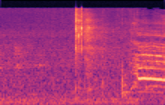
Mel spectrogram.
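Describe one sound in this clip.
A baseball bat cracks against a pitched ball.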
